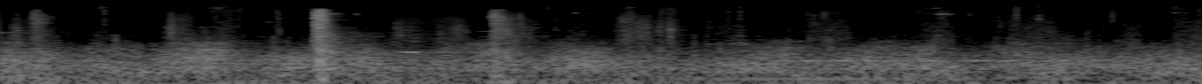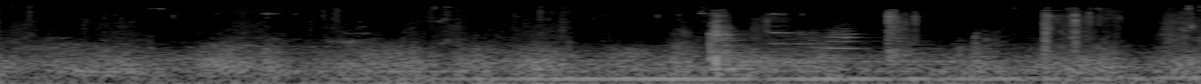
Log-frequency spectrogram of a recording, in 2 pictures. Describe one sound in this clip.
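Footsteps crunch on gravel and track ballast.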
